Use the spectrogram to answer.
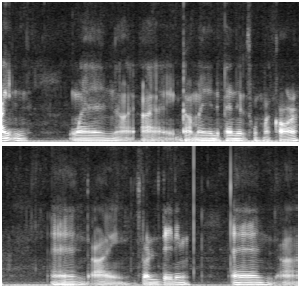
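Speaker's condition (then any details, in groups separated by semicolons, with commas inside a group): Cerebral palsy; scoliosis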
